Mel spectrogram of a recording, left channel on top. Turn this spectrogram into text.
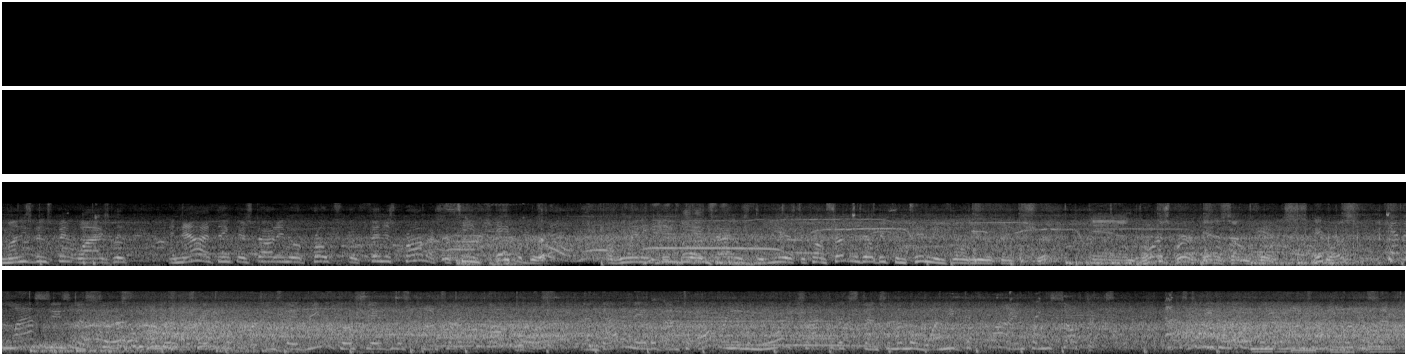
money's been spent wisely, and now I think they're starting to approach the finished product, a team capable of winning NBA titles for years to come. Certainly they'll be contending for them, you would think. Sure. And Doris Burke has something for us. Hey, Doris. Kevin, last season, as soon as the Thunder had traded for Perkins, they renegotiated his contract upwards, and that enabled them to offer him a more attractive extension than the one he declined from the Celtics. Asked to be hooked up in the contract, Perkins said,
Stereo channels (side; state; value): left; silent; 57 dB below the other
